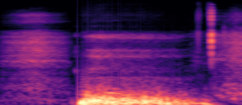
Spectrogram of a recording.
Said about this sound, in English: So you can all look forward to heavy breathing down the microphone because that's how I ended that, so good.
